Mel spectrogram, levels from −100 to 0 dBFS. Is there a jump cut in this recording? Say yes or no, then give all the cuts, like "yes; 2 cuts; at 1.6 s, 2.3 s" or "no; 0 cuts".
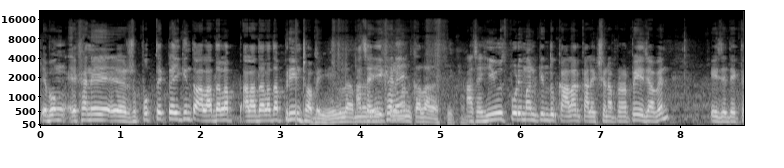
no; 0 cuts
